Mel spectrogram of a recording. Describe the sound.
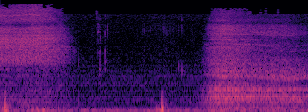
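A deep breath, soft and quiet: a long airy rush of breath, then a hushed pause broken by a brief click, then another long breathy rush.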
